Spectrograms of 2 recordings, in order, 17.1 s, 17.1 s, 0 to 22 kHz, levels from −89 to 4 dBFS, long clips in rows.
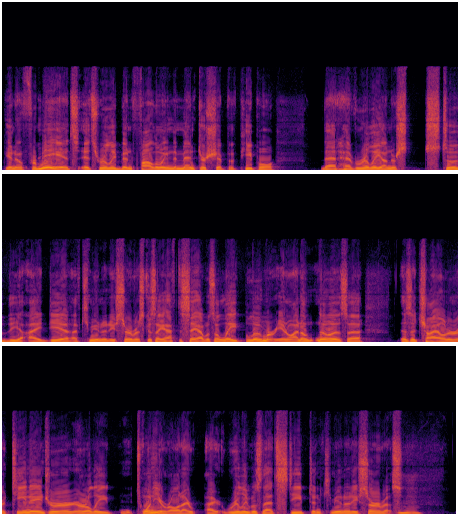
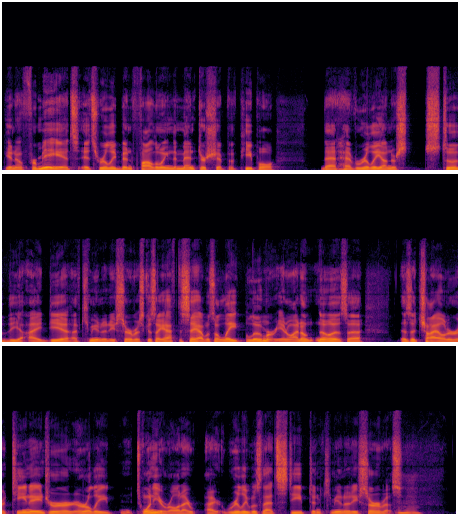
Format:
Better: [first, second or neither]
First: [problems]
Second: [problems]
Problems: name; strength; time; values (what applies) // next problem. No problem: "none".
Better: second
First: distortion; slight; 10 dB below the speech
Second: none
